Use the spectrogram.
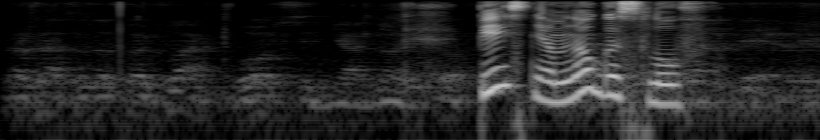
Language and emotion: Russian, neutral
